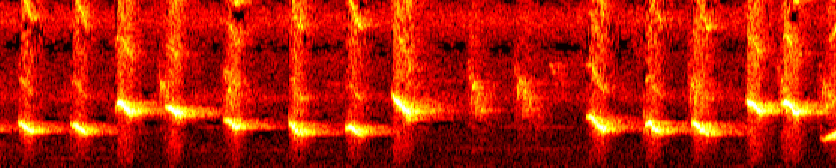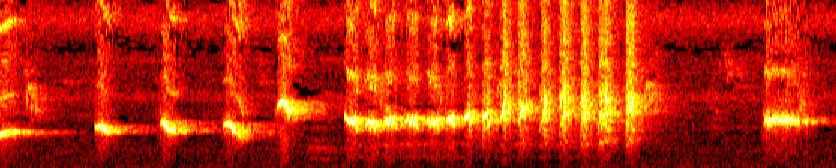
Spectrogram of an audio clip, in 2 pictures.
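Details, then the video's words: Oriental magpie-robin (kacer) song used to train caged birds in morning or afternoon: sharp clear whistled notes repeated about three per second, varying in pitch, ending in a fast buzzy rising trill and a final whistle. "SUARA BURUNG - Masteran Terbaik Kacer"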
